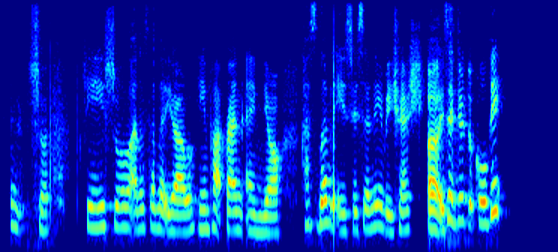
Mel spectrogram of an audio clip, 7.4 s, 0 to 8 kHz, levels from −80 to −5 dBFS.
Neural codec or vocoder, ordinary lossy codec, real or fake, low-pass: codec, 16 kHz, 0.5 kbps, X-Codec, HuBERT features, trained on balanced general audio; none; fake; none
